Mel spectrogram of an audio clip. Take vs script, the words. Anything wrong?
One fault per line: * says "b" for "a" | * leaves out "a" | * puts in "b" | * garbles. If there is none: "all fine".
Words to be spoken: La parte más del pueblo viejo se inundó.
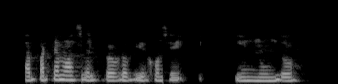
all fine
